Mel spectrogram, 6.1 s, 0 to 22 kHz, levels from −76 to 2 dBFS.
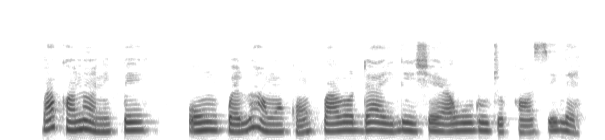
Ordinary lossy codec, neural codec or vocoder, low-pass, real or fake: none; none; 7.2 kHz; real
